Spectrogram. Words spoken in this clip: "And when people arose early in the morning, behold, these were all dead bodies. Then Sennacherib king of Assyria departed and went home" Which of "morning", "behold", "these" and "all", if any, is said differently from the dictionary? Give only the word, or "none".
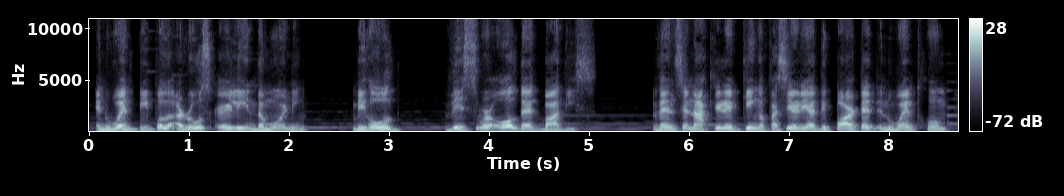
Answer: these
